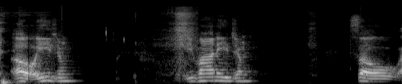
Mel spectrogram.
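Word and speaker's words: Yvonne Ejim: No, that one actually is pronounced Oh, Egyp. Ivon Egim.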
